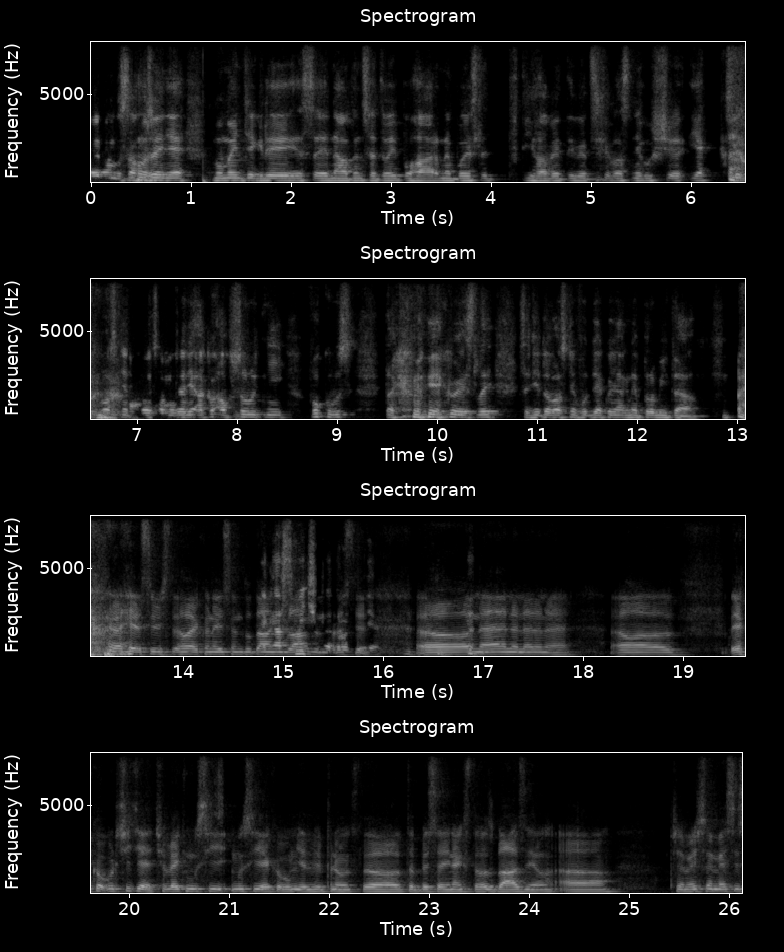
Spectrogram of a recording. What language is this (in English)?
Czech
